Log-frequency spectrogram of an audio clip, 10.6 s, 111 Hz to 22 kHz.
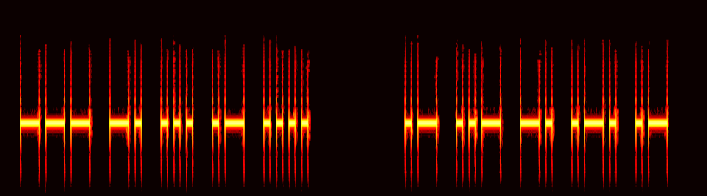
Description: Morse code, heard as a keyed tone, about 13 wpm, 800 Hz. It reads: ONSAH AUNRA
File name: LEZIONI / 4 Q1S 12wpm 1802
